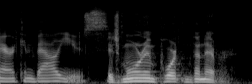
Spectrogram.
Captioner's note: soundbite of archived recording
